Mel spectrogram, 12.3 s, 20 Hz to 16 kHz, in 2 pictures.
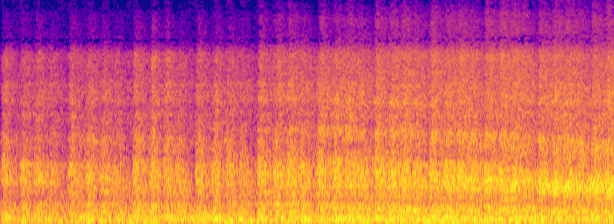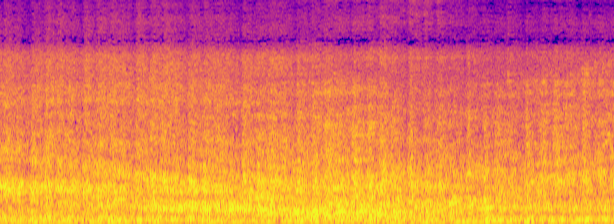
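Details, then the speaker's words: Live-steam locomotive No. 58 run up the hill at full throttle on 175 psi: loud chuffing about two beats a second with some exhausts off rhythm, an uneven beat; owner suspects slight valve timing rather than packing, unconfirmed. "she sounds pretty good but you could still hear that offbeat exhaust they're still in there a little bit i don't think it really is off of the uh the packing as much as it might be a little bit still a little bit of valve timing something in there"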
